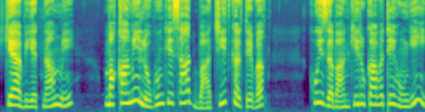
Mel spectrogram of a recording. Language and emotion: Urdu, fearful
